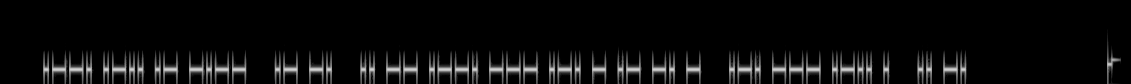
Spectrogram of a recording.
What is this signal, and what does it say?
Morse code, heard as a keyed tone, about 28 wpm, 700 Hz. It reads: PLAY AN IMPORTANT ROLE IN
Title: Sets of 5 Words Encore 28wpm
